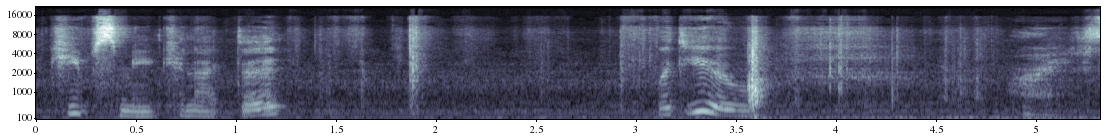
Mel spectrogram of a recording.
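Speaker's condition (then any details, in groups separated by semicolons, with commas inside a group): No condition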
